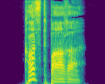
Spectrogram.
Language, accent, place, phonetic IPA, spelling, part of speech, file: German, Germany, Berlin, [ˈkɔstbaːʁɐ], kostbarer, adjective, De-kostbarer.ogg
- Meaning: 1. comparative degree of kostbar 2. inflection of kostbar: strong/mixed nominative masculine singular 3. inflection of kostbar: strong genitive/dative feminine singular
